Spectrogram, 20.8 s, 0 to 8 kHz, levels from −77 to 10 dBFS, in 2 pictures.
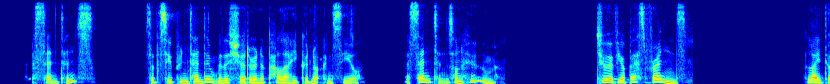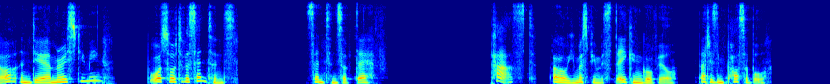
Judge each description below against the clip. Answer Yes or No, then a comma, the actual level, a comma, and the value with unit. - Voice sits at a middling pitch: No, high, 205 Hz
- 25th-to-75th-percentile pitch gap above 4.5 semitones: Yes, wide, 5.6 semitones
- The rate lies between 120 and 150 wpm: Yes, average, 140 wpm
